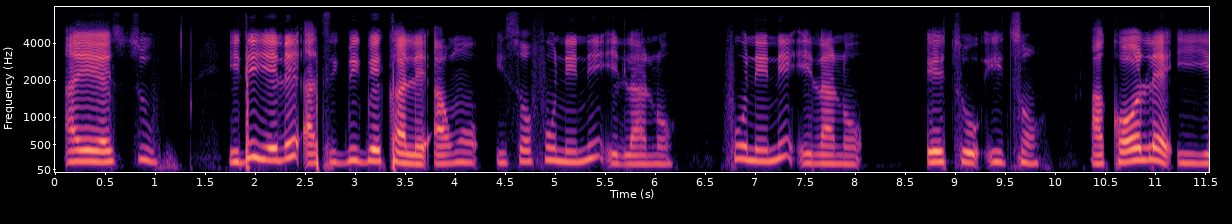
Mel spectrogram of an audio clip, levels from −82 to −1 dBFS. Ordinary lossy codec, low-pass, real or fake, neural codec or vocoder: none; 7.2 kHz; real; none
